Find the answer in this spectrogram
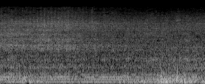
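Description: The small engine of a grass-cutting machine running steadily at work.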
